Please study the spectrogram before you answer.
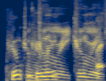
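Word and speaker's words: Cymru: Besides Chimru, like Kumri. Kumri.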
